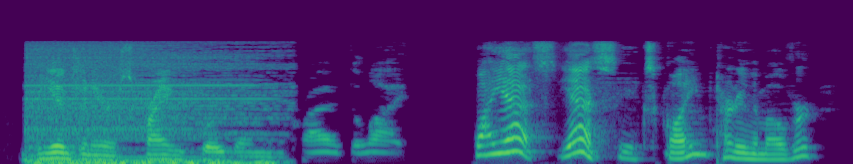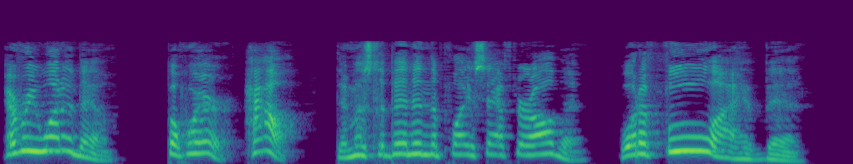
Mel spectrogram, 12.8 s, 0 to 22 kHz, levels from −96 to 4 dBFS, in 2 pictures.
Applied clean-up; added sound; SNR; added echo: classical method Wiener filter.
